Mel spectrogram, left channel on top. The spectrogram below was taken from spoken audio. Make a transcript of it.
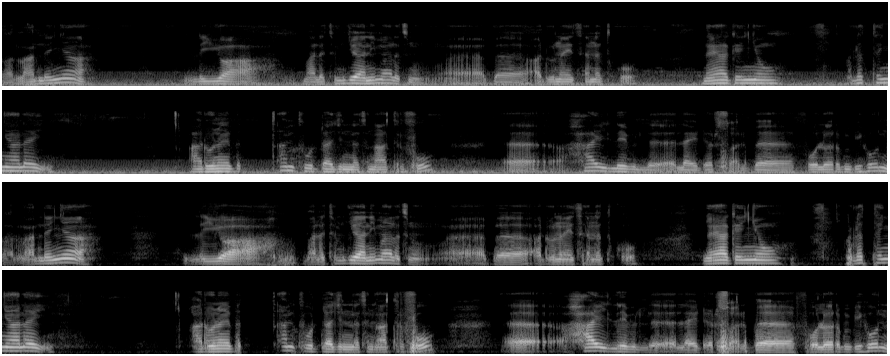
አንደኛ ልዩዋ ማለትም ጃኒ ማለት ነው በአዶናይ ተነጥቆ ነው ያገኘው። ሁለተኛ ላይ አዶናይ በጣም ተወዳጅነትን አትርፎ ሃይ ሌቭል ላይ ደርሷል። በፎሎወርም ቢሆን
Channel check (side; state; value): left; noise; hum, 13 dB below the sound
